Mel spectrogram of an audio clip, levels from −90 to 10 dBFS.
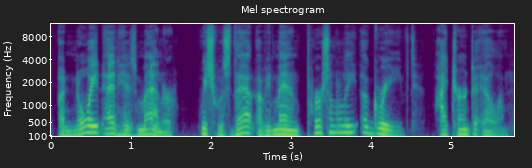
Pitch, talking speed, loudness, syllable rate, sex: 140 Hz, 165 wpm, -17 LUFS, 5.0 syllables/s, male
